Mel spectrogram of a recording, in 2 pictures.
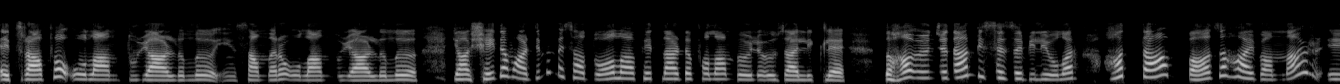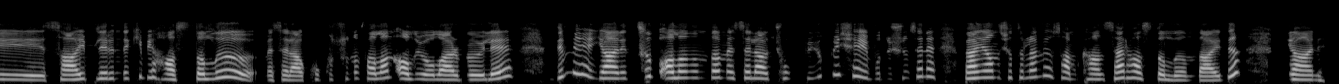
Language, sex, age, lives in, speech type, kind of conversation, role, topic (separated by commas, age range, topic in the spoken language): Turkish, female, 35-39, Spain, conversation, unstructured, none, Hayvanlar insanlar gibi duygular hissedebilir mi?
